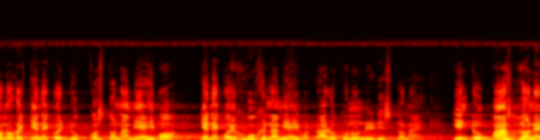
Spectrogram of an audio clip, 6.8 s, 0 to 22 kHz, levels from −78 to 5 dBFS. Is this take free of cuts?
yes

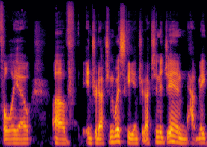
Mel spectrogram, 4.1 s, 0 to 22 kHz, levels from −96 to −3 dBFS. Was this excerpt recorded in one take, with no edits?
no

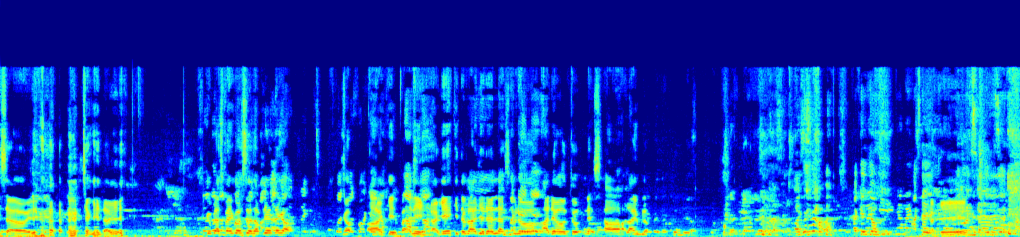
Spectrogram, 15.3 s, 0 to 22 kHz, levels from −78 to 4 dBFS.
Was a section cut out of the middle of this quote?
yes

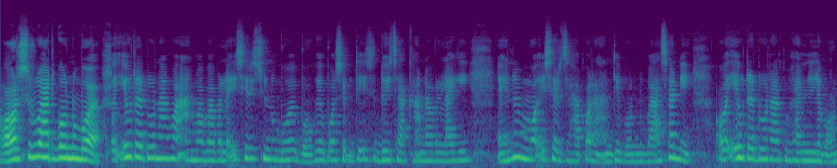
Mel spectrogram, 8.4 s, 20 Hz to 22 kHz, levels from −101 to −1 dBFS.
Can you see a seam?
yes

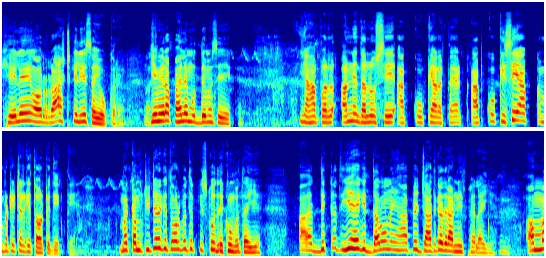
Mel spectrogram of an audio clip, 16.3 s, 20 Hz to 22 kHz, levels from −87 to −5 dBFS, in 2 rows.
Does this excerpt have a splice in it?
no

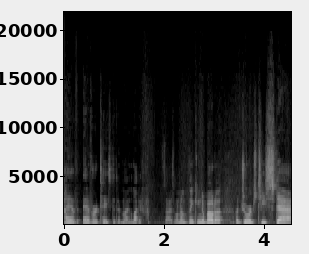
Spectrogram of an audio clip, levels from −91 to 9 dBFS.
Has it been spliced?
yes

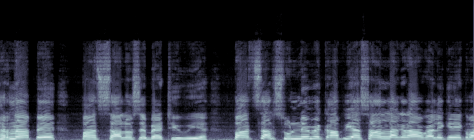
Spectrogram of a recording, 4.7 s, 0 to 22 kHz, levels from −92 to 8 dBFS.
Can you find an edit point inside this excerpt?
no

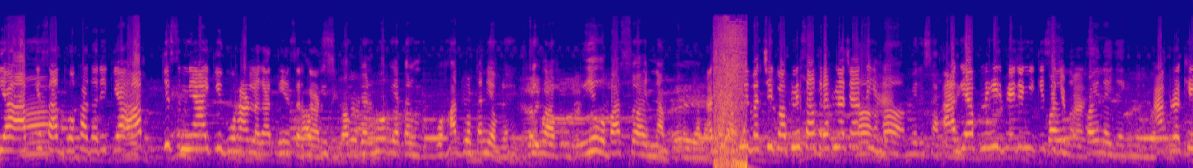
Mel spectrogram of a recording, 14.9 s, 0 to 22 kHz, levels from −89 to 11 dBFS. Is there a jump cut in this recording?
yes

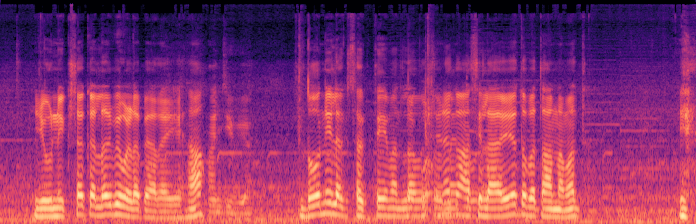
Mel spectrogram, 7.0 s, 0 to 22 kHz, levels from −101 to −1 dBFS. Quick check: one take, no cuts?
no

